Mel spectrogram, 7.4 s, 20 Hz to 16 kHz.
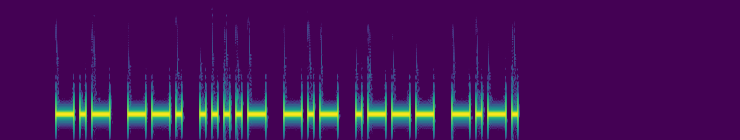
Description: Morse code, heard as a keyed tone, about 21 wpm, 700 Hz. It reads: KG4KJC
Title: USA Call Signs - 6 Characters - Repeated 2x - 20wpm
